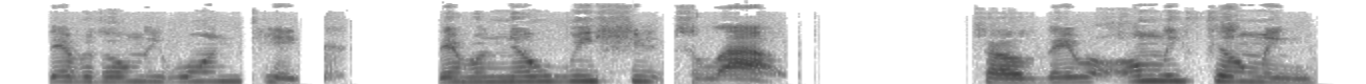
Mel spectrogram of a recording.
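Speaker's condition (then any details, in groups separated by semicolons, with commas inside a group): Cerebral palsy; tongue and legs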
